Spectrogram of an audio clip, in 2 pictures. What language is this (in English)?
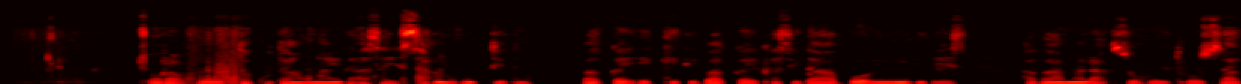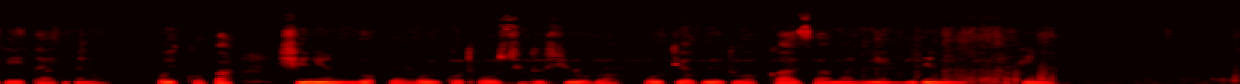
Wolaytta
